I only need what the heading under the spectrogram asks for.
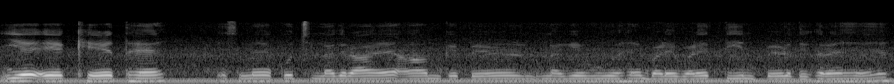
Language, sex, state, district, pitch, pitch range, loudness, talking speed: Hindi, male, Jharkhand, Sahebganj, 135 Hz, 130-140 Hz, -24 LUFS, 160 wpm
